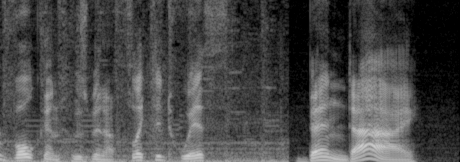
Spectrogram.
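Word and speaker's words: Bendii: who's been Afflicted with benai sounds like Ben Kai and spelled with two eyes see I told you Ben Kai was spelled right no dunk it's Ben Kai say it right next time Mr dundy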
